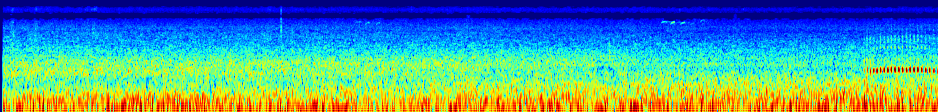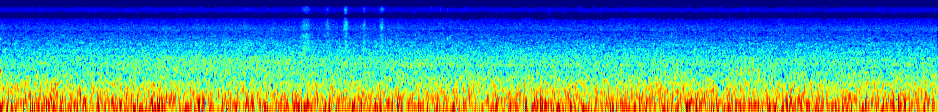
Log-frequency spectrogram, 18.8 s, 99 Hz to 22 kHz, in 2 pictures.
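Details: A 7-month-old male rescued raccoon, the most vocal of his pack, in a rehabilitation enclosure in Canada, gives a low, steady purring rumble broken once by a brief whining call.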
